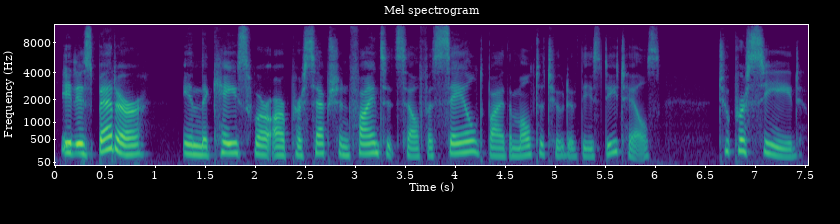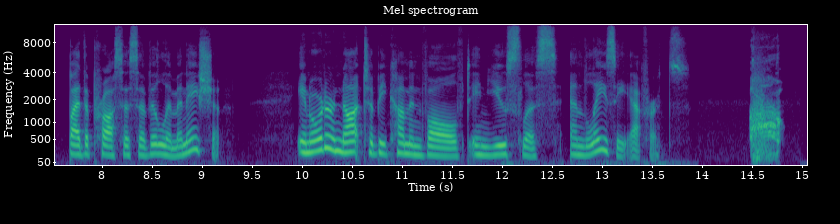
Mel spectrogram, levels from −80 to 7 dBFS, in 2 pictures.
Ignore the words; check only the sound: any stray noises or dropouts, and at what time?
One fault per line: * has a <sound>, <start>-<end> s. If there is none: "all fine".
* has a cough, 14.5-14.8 s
